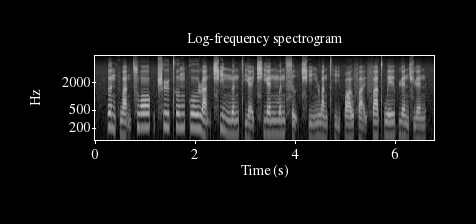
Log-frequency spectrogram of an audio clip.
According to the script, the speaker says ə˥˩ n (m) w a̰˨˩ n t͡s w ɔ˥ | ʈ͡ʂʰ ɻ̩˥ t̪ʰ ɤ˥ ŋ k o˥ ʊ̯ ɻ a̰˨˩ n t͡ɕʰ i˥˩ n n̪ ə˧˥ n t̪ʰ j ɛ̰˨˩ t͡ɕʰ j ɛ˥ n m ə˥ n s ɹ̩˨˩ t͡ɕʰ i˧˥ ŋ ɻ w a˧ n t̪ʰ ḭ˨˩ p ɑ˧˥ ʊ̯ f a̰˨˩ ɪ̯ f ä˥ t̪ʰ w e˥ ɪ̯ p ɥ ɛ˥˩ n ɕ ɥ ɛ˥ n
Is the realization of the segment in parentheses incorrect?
yes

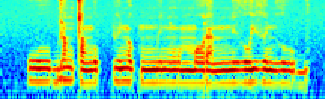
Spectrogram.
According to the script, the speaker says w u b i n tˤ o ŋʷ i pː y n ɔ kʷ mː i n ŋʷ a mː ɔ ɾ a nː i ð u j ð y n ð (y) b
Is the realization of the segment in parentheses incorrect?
yes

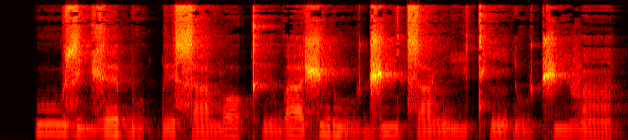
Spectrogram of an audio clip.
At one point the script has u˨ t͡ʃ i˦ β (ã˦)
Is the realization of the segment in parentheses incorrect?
no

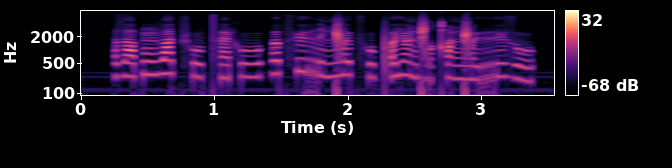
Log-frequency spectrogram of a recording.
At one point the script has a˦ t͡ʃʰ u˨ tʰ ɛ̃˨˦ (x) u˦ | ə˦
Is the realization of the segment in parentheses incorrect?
no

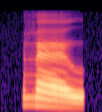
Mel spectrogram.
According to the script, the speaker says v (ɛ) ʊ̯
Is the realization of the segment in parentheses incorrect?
yes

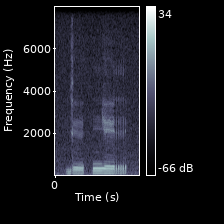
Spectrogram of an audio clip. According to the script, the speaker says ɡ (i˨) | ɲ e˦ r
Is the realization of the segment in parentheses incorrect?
yes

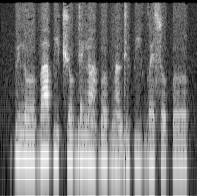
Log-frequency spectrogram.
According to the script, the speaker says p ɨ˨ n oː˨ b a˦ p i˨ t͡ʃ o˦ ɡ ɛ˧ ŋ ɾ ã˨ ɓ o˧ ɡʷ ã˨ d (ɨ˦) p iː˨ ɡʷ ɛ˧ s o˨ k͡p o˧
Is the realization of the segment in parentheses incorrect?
yes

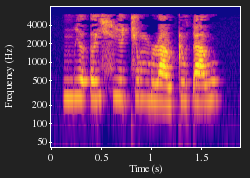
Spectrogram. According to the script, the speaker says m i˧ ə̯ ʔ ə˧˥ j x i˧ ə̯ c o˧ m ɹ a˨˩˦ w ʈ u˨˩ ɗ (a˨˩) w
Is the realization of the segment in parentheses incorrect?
yes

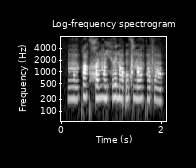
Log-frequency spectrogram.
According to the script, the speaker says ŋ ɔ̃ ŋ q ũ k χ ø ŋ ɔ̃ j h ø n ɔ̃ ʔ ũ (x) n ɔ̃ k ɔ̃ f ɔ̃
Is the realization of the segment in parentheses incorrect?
no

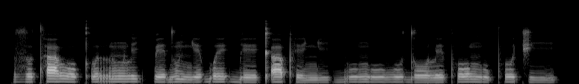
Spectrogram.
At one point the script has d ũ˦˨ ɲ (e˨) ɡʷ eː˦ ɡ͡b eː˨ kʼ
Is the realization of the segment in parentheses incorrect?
yes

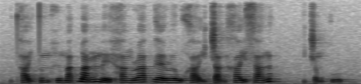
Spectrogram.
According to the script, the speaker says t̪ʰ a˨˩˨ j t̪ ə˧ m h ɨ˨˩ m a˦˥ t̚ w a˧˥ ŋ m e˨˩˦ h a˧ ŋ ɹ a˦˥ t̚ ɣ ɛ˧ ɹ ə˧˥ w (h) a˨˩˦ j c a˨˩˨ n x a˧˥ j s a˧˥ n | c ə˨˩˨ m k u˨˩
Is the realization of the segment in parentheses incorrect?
yes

